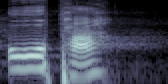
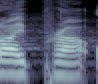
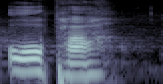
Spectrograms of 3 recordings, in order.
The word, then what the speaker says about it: Orpah: The two sons marry Orpah, not Oprah, Orpah. And it's spelled this similar.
